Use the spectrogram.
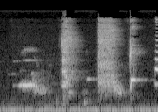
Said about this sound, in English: It's everything that you hear in the recordings I've made are actually a tui, no electronic manipulation or anything like that, and they're renowned as imitators. They imitate other birds. So that's a tui.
